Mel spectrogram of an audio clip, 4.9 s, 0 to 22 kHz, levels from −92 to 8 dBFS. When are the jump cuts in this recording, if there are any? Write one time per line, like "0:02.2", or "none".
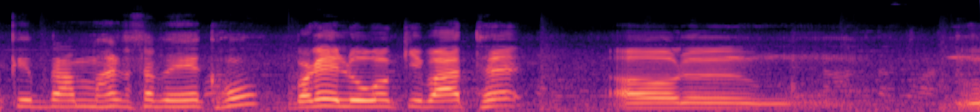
0:01.4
